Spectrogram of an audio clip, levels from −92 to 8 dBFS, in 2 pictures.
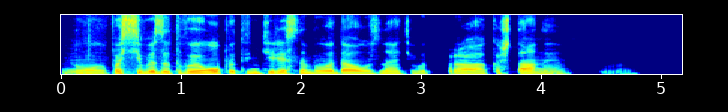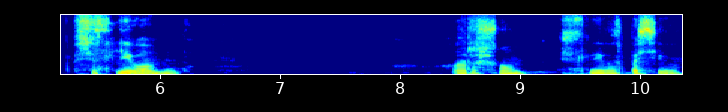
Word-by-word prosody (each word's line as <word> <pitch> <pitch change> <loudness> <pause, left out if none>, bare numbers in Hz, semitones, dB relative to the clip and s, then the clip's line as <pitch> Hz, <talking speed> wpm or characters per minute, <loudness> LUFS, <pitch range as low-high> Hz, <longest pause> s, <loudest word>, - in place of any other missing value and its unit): Ну, 180 0 -2
спасибо 210 +4 +5
за 205 -2 +2
твой 195 0 +3
опыт 200 +3 +4
интересно 175 0 0
было, 165 -1 +2
да, 150 0 +5
узнать 150 0 -2
вот 145 0 -8
про 145 -1 +1
каштаны. 150 -2 -1 1.1
Счастливо. 165 -4 -4 2.5
Хорошо. 165 -1 -7 0.3
Счастливо. 165 - -9
Спасибо. 165 0 -3
165 Hz, 95 wpm, -25 LUFS, 150-180 Hz, 2.5 s, спасибо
